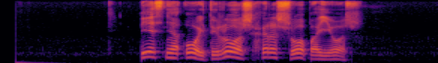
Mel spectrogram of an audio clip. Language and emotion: Russian, positive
